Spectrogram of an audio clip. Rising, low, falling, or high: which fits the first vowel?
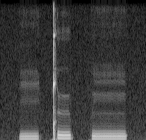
low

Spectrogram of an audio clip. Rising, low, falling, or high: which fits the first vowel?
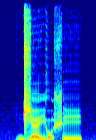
low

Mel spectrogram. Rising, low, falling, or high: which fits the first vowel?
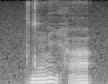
high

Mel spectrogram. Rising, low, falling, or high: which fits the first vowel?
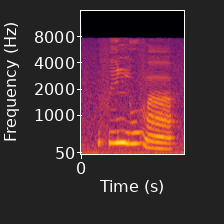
high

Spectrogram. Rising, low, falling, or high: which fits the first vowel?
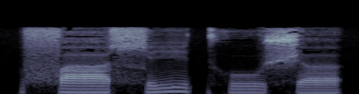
low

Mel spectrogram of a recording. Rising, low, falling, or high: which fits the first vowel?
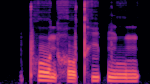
falling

